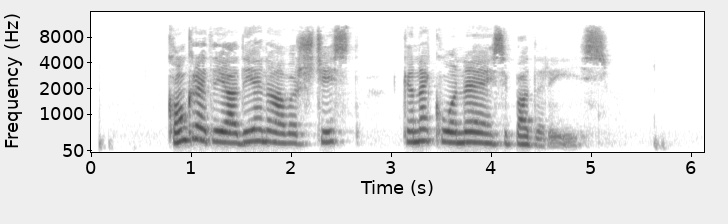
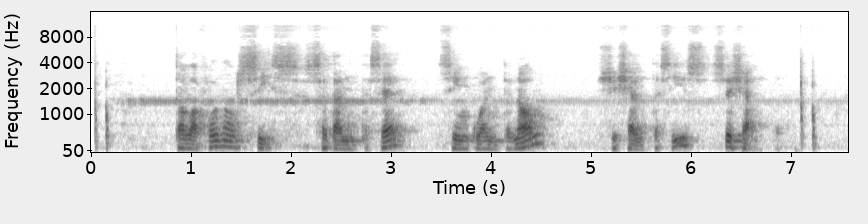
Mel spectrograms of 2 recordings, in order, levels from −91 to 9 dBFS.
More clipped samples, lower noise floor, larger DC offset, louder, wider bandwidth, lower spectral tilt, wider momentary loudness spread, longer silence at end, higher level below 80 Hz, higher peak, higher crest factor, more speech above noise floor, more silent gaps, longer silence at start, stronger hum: neither; first, -80 dBFS vs -52 dBFS; neither; about the same, -29 LUFS vs -30 LUFS; about the same, 11.5 kHz vs 11.5 kHz; second, -2.5 dB/octave vs -7 dB/octave; second, 15 LU vs 18 LU; first, 1 s vs 0.35 s; second, -86 dBFS vs -66 dBFS; about the same, -10 dBFS vs -8 dBFS; about the same, 20 dB vs 22 dB; first, 51 dB vs 23 dB; neither; first, 0.8 s vs 0.05 s; neither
